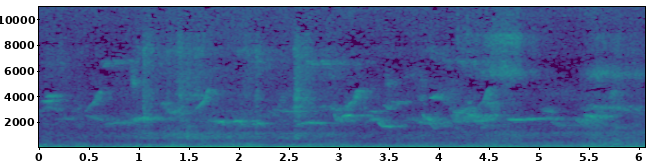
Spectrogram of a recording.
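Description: Birds singing in the background, a busy string of short chirps and warbled notes, over a low steady rumble.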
